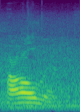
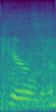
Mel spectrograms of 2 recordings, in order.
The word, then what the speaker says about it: Carlin: Carlin. Not Carolyn. Carlin, yeah. Carlin. Like a car Carlin. And then Lynn.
